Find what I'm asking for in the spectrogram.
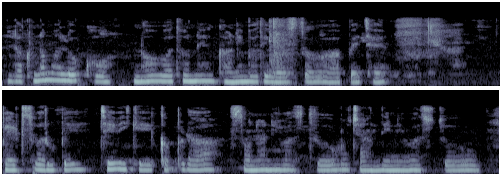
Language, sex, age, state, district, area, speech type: Gujarati, female, 18-30, Gujarat, Junagadh, rural, spontaneous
